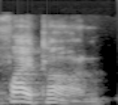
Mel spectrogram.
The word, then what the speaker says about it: phyton: So there's a natural chemical in all plants, including trees, called phyton, P-H-Y-T-O-N. Pronounced as like fight on, but spelled P-H-Y-T-O-N.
